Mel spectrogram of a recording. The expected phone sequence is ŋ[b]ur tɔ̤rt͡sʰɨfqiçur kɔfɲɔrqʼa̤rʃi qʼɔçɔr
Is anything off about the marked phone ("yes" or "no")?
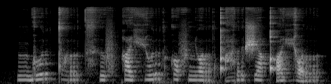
yes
